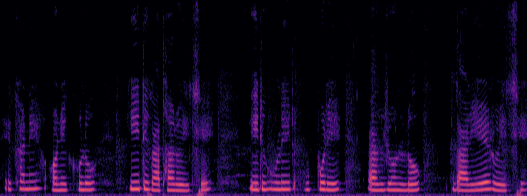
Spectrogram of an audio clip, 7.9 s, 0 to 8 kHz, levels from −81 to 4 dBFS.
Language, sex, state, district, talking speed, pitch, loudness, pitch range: Bengali, female, West Bengal, Paschim Medinipur, 90 wpm, 270 Hz, -32 LUFS, 250-285 Hz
